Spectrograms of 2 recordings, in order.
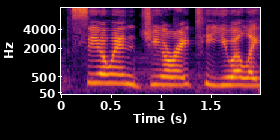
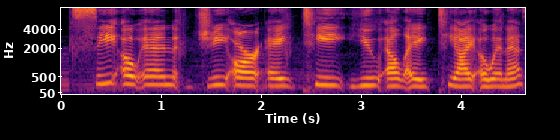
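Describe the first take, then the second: First: The letters are spelled out at normal speed. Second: The letters are spelled out slowly.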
